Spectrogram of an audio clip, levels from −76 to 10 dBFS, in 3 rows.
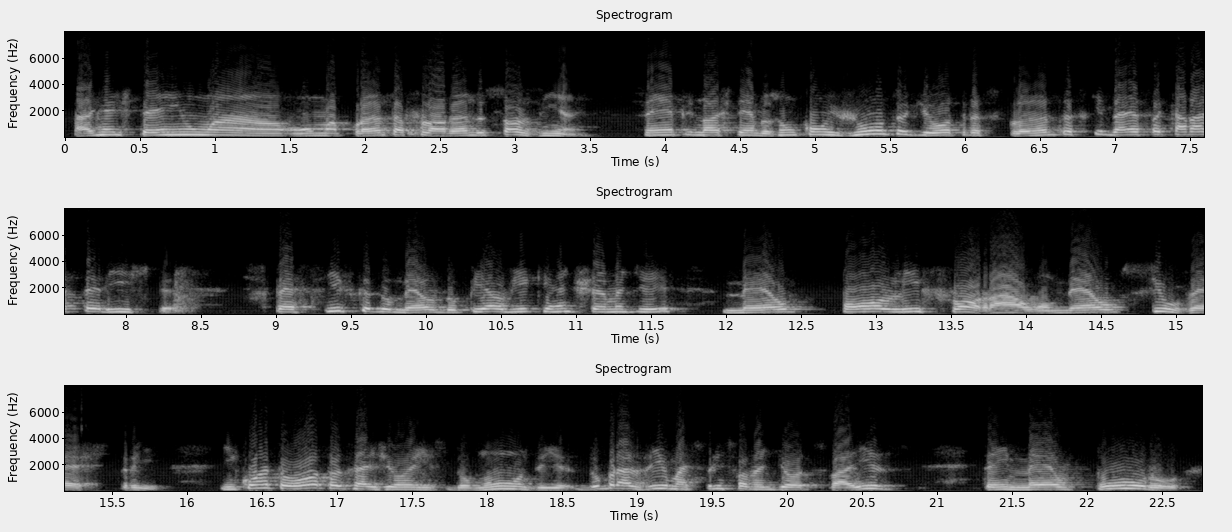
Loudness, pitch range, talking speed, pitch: -15 LUFS, 165-210 Hz, 135 wpm, 190 Hz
